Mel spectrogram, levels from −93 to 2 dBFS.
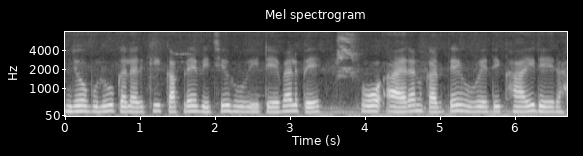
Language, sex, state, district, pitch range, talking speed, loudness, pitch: Hindi, female, Jharkhand, Palamu, 170-190 Hz, 145 wpm, -16 LUFS, 180 Hz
